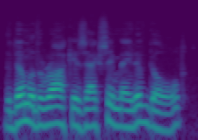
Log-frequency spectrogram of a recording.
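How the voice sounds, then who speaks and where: A man giving an unscripted tour voice-over, explaining sights in a halting way and often repeating his phrases. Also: medium pitch, steady tone, dark tone. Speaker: tour narrator. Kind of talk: unscripted travel video voice-over.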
